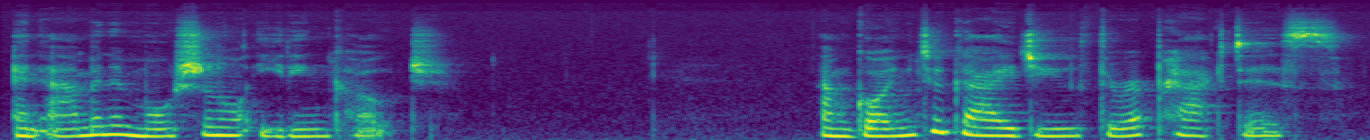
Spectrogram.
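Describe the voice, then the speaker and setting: Slow, gentle woman guiding meditation. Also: mid-range voice. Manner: gentle, calming, unhurried delivery with long pauses. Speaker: emotional eating coach and meditation guide. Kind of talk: guided meditation.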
